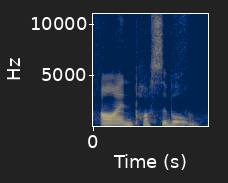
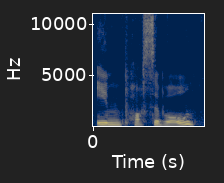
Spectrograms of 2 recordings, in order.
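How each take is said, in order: First: It is split, with the stress moved. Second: It is said as one ordinary word. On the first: The speaker can do it. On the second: Something cannot be done.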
